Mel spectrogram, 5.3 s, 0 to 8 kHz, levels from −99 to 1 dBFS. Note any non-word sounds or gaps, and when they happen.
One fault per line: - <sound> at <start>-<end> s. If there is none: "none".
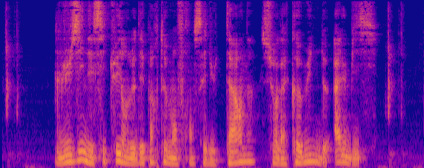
none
